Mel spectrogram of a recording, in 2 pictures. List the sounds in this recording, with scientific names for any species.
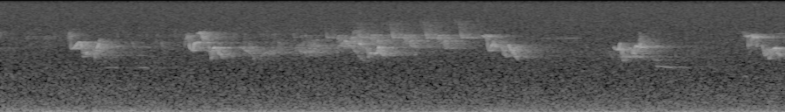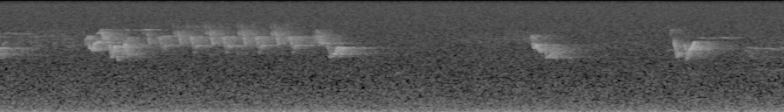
Vireo olivaceus, Seiurus aurocapilla, Setophaga virens, Poecile atricapillus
